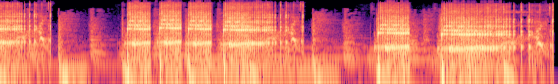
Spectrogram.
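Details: Several loud, long voiced belches in a row over background music; repeated burping.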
